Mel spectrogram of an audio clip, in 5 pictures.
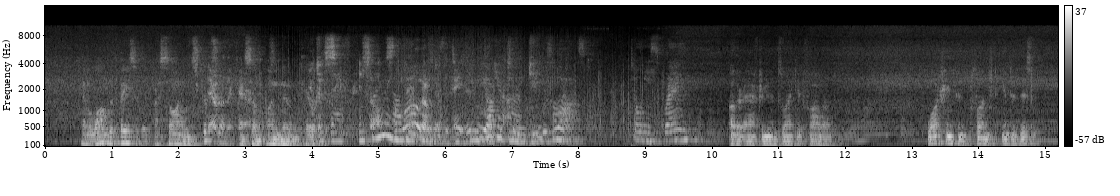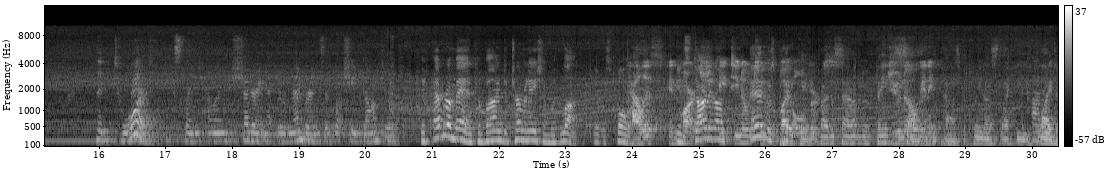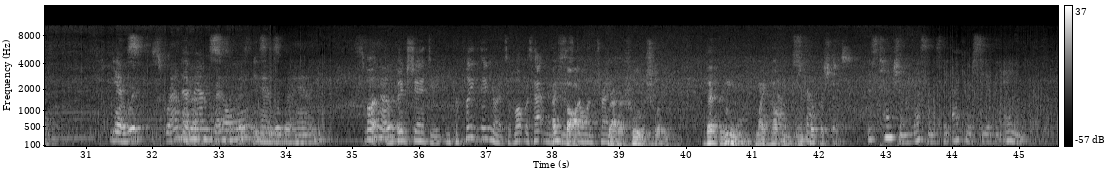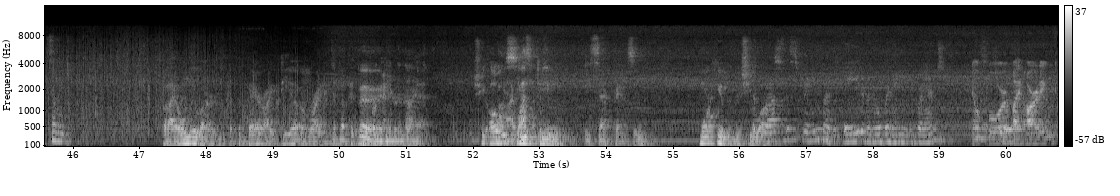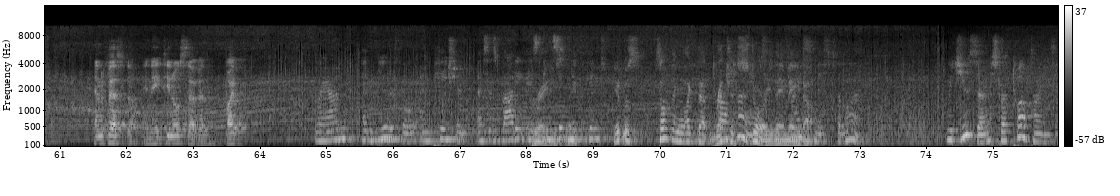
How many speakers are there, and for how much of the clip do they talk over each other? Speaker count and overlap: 9, about 32%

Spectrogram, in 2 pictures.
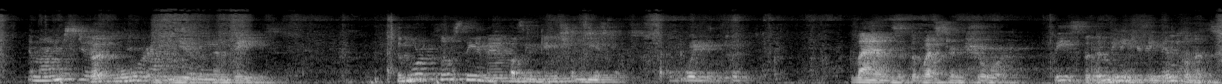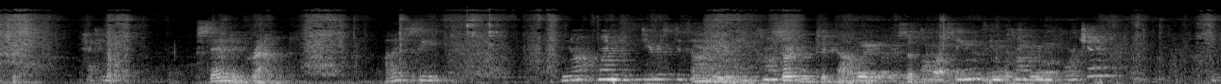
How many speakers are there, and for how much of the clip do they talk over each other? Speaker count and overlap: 4, about 32%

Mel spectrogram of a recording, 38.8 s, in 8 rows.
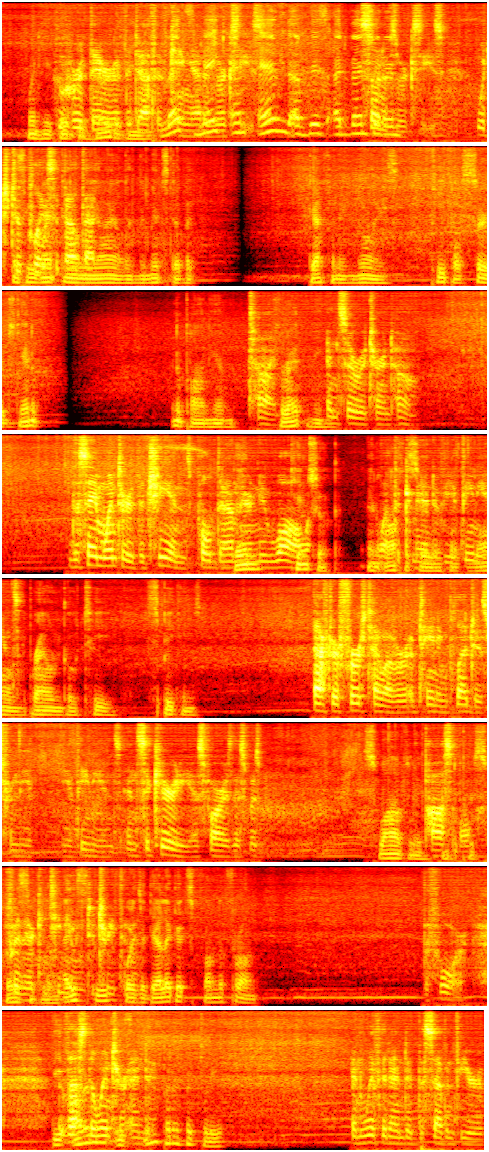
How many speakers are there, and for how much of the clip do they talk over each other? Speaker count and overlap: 2, about 26%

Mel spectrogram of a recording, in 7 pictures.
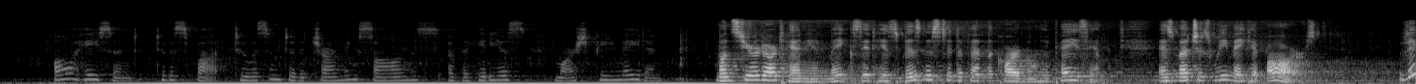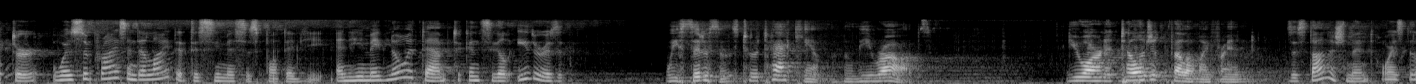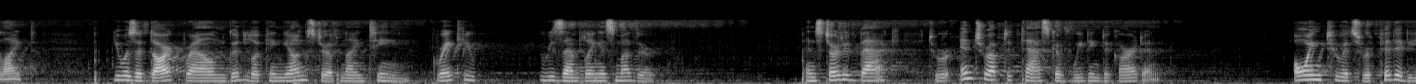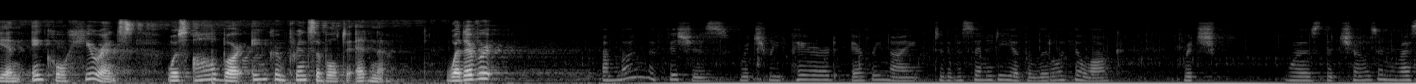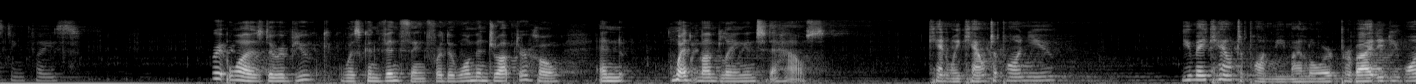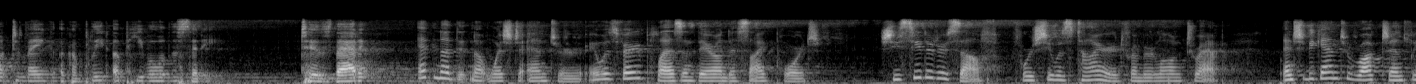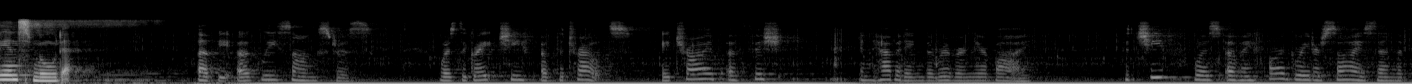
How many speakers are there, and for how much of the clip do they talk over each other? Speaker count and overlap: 3, no overlap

